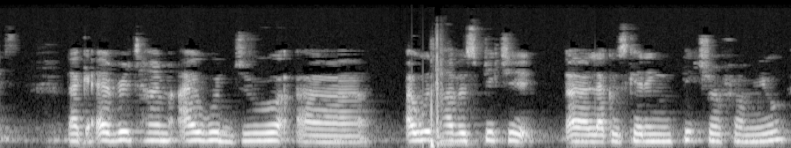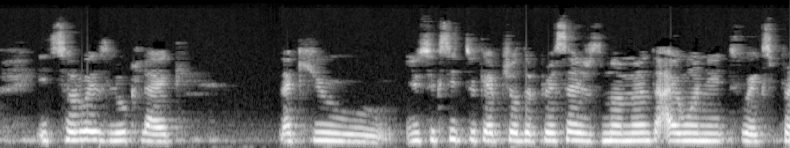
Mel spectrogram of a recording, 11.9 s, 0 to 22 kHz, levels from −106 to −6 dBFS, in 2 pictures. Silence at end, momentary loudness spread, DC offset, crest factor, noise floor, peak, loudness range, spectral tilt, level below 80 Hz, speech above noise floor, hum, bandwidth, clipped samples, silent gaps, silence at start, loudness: 0 s; 9 LU; under 0.1%; 14 dB; -45 dBFS; -2 dBFS; 3 LU; -5.5 dB/octave; -46 dBFS; 32 dB; none; 11.5 kHz; under 0.1%; none; 0.05 s; -15 LUFS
